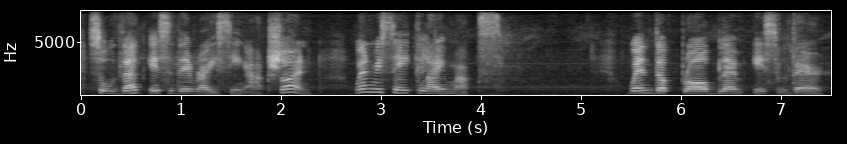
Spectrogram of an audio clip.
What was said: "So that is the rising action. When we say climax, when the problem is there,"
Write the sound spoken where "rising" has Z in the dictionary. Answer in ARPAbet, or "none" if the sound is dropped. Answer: S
